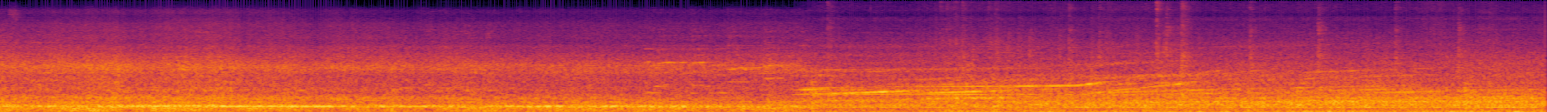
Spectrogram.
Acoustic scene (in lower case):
subway train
